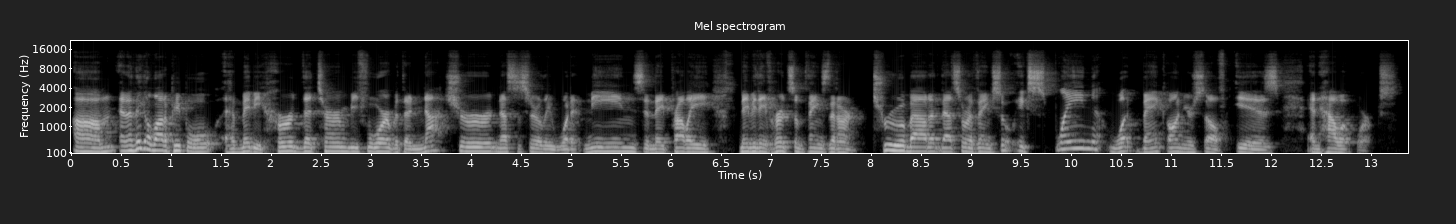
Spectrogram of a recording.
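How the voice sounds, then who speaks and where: A man's voice: medium pitch, moderate pace, few pauses, bright, forceful tone. A man hosting an interview podcast, talking casually and working toward his questions in loose, rambling phrases. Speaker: podcast host.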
